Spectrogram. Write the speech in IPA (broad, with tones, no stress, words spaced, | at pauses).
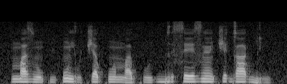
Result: ma˧zũ˨ pi˨pũ˦˨ju˨ t͡ʃa˧kʷã˧ ma˨kʷiː˨˦ɡ͡bɨ˧ seː˧ zɛ̃˦˨t͡ʃɛ˦ɡaː˦ ɡ͡bi˨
